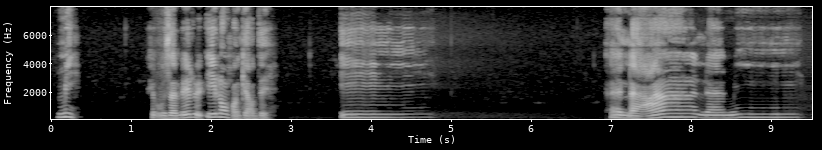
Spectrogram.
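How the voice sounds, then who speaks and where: A woman's voice: medium pitch, creaky, dark tone. A woman giving a patient, step-by-step Arabic reading lesson, spelling out letters and stretching long vowels. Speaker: Arabic teacher.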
